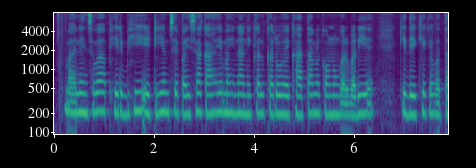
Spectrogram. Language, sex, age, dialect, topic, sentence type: Magahi, female, 46-50, Southern, banking, question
